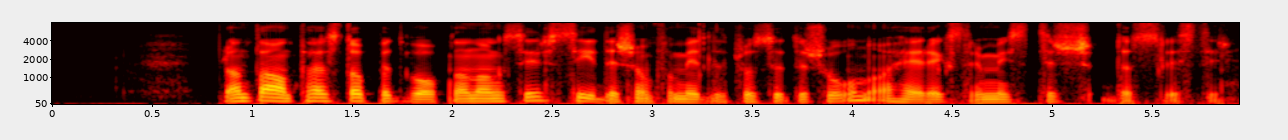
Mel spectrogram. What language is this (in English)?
Norwegian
